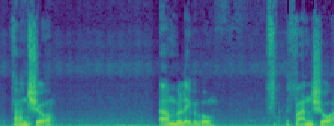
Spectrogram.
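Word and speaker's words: Featherstonhaugh: and I mean everyone who's pointed out the featherston Howe is pronounced fan Shore when it's a surname yeah featherston Howe which is like feather Stone and then h-a-u-g-h that's pronounced fan sure unbelievable the fan sure how anyway if you're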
